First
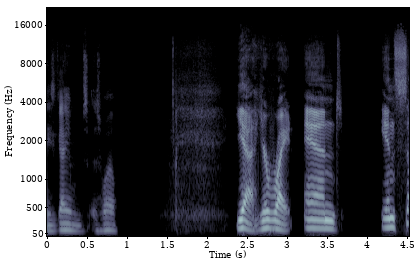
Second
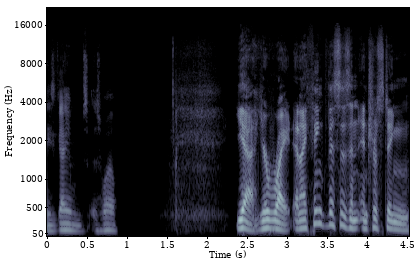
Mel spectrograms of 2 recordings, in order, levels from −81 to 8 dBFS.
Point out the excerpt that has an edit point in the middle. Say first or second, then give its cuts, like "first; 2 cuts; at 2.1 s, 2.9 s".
first; 1 cut; at 3.1 s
